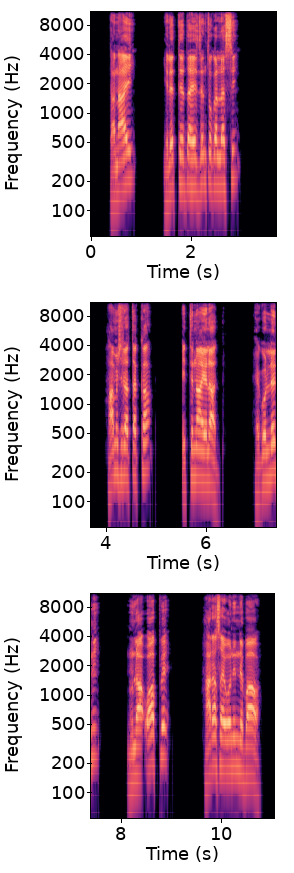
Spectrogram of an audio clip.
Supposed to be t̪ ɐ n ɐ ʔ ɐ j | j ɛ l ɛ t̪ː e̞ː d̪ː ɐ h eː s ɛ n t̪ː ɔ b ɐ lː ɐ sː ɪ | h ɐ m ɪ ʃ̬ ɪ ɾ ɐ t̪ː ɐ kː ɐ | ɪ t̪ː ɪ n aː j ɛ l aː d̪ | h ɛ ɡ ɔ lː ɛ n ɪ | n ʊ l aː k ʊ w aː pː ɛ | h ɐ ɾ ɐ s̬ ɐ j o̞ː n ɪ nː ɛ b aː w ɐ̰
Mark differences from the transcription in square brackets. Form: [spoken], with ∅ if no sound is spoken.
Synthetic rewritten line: t̪ ɐ n ɐ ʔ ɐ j | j ɛ l ɛ t̪ː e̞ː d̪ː ɐ h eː [z] ɛ n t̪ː ɔ [ɡ] ɐ lː ɐ sː ɪ | h ɐ m ɪ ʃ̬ ɪ ɾ ɐ t̪ː ɐ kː ɐ | ɪ t̪ː ɪ n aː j ɛ l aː d̪ | h ɛ ɡ ɔ lː ɛ n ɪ | n ʊ l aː [ʔ] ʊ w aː pː ɛ | h ɐ ɾ ɐ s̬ ɐ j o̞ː n ɪ nː ɛ b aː w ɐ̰

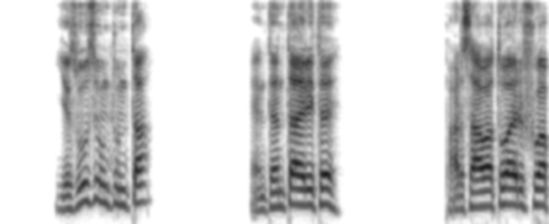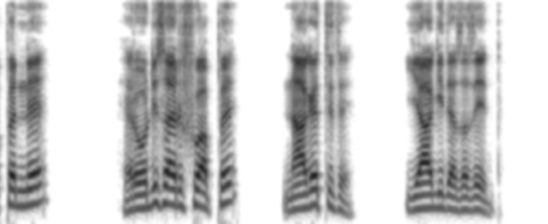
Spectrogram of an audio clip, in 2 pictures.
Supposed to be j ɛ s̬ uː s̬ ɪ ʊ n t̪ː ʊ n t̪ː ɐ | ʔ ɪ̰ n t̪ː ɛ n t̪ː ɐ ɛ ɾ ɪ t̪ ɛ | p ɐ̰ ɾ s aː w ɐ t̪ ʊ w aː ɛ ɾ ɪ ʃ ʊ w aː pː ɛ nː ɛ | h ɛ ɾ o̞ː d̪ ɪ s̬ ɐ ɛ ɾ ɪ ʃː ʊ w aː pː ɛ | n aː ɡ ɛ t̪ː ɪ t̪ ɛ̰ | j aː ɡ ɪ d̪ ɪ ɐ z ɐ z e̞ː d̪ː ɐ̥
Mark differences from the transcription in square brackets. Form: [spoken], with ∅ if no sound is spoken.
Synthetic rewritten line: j ɛ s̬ uː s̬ ɪ ʊ n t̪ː ʊ n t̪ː ɐ | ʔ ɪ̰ n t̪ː ɛ n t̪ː ɐ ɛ ɾ ɪ t̪ ɛ | p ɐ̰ ɾ s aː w ɐ t̪ ʊ w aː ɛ ɾ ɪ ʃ ʊ w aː pː ɛ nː ɛ | h ɛ ɾ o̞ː d̪ ɪ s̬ ɐ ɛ ɾ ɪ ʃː ʊ w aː pː ɛ | n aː ɡ ɛ t̪ː ɪ t̪ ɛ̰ | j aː ɡ ɪ d̪ ɪ ɐ z ɐ z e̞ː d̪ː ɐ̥

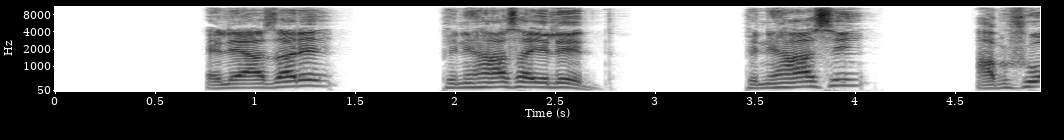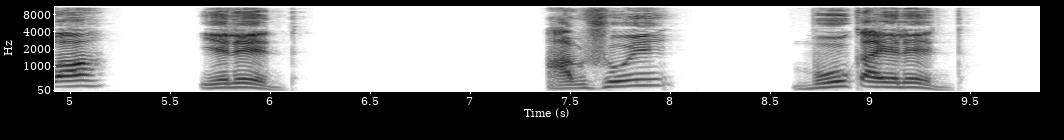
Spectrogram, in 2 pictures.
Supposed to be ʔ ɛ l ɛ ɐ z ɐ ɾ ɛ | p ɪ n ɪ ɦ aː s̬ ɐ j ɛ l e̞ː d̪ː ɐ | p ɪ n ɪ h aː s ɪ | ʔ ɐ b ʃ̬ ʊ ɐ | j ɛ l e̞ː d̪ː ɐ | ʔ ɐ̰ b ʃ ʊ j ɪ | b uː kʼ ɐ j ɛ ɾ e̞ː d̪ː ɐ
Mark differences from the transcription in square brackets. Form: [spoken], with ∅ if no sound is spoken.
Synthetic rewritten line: ʔ ɛ l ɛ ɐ z ɐ ɾ ɛ | p ɪ n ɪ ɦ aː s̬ ɐ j ɛ l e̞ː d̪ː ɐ | p ɪ n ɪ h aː s ɪ | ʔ ɐ b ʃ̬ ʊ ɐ | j ɛ l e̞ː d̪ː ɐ | ʔ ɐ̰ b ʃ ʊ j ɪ | b uː kʼ ɐ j ɛ [l] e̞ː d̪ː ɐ

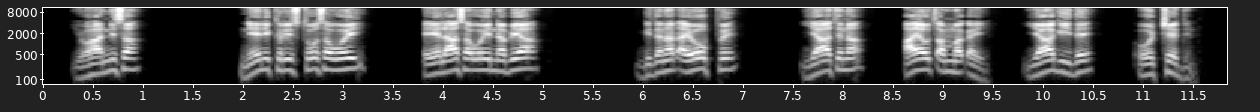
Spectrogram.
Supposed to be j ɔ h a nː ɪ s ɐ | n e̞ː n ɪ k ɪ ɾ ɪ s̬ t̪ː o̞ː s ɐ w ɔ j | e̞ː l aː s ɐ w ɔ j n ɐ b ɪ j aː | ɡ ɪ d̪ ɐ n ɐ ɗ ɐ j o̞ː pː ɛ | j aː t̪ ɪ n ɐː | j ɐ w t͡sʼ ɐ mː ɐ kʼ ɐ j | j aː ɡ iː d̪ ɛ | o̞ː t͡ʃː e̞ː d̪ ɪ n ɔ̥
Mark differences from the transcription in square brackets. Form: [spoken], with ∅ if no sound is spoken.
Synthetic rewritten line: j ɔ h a nː ɪ s ɐ | n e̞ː n ɪ k ɪ ɾ ɪ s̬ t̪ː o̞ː s ɐ w ɔ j | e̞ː l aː s ɐ w ɔ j n ɐ b ɪ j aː | ɡ ɪ d̪ ɐ n ɐ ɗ ɐ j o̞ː pː ɛ | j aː t̪ ɪ n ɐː | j ɐ w t͡sʼ ɐ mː ɐ kʼ ɐ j | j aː ɡ iː d̪ ɛ | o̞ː t͡ʃː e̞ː d̪ ɪ n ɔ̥

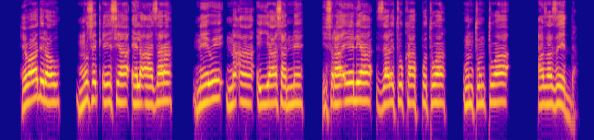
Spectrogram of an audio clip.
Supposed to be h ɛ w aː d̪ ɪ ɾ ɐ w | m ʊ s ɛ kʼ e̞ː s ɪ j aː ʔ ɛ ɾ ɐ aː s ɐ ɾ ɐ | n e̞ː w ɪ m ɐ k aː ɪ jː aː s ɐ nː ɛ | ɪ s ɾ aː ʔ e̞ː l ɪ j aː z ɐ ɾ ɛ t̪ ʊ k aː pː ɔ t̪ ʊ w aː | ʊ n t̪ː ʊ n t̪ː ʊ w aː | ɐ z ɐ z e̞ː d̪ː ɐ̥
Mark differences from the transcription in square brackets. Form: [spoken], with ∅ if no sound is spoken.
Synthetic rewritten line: h ɛ w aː d̪ ɪ ɾ ɐ w | m ʊ s ɛ kʼ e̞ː s ɪ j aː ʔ ɛ [l] ɐ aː [z] ɐ ɾ ɐ | n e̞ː w ɪ [n] ɐ [ʔ] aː ɪ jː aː s ɐ nː ɛ | ɪ s ɾ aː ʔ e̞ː l ɪ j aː z ɐ ɾ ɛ t̪ ʊ k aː pː ɔ t̪ ʊ w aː | ʊ n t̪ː ʊ n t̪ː ʊ w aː | ɐ z ɐ z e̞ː d̪ː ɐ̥

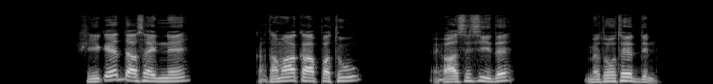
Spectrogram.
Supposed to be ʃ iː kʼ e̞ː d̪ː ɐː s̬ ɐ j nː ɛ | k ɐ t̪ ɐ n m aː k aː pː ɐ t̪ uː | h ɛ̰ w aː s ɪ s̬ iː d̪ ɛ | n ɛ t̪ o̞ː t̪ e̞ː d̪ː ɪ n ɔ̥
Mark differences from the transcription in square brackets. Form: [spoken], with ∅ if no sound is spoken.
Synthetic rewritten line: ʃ iː kʼ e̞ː d̪ː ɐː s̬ ɐ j nː ɛ | k ɐ t̪ ɐ [∅] m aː k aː pː ɐ t̪ uː | h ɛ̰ w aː s ɪ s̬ iː d̪ ɛ | [m] ɛ t̪ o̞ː t̪ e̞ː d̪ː ɪ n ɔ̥

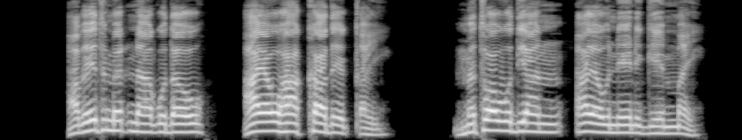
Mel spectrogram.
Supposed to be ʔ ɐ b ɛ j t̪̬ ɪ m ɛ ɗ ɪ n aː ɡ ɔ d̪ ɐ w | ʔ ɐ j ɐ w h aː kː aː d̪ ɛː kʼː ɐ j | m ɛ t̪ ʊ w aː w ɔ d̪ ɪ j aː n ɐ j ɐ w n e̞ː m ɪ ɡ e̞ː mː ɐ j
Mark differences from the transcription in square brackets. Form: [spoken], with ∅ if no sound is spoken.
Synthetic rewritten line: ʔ ɐ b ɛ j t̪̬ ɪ m ɛ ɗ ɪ n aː ɡ ɔ d̪ ɐ w | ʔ ɐ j ɐ w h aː kː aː d̪ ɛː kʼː ɐ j | m ɛ t̪ ʊ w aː w ɔ d̪ ɪ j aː n ɐ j ɐ w n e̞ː [n] ɪ ɡ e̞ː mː ɐ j

